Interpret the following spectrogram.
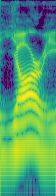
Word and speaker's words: Jari: He immediately said, so Blitz is a Yari, which is spelled Jary, bloodline dog, direct.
